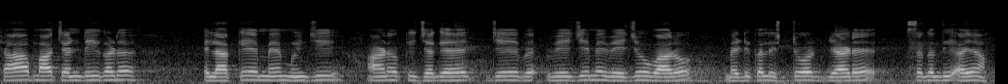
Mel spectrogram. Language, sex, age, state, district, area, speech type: Sindhi, female, 45-60, Delhi, South Delhi, urban, read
